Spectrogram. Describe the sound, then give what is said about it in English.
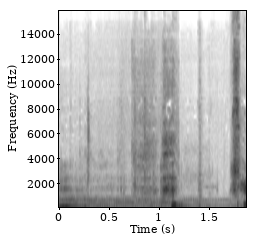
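A pair of short, sharp sneezes burst out, the second following quickly after the first, with voices murmuring in the background. “God bless you.”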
